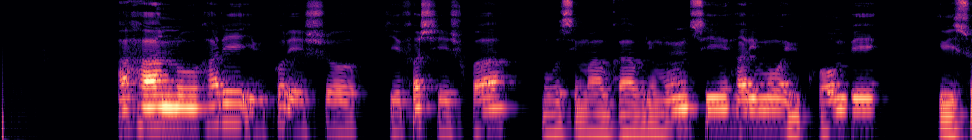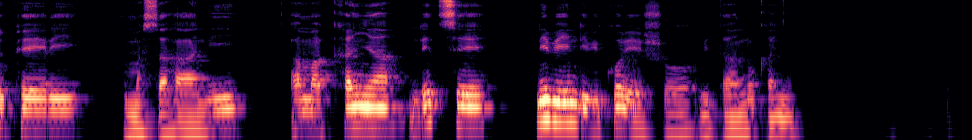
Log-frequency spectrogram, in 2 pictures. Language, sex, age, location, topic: Kinyarwanda, male, 25-35, Kigali, health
